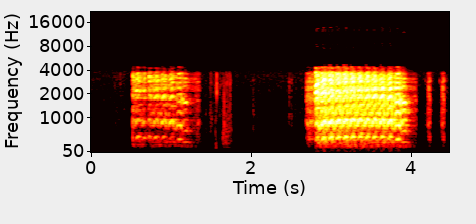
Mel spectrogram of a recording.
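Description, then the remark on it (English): A goat, Jacob the Goat, bleats twice, first a shorter wavering call, then a louder, longer quavering bleat after a pause, with a few faint clicks between. Clear, no talking. “Jacob the Goat says he loved the Bible study.”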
